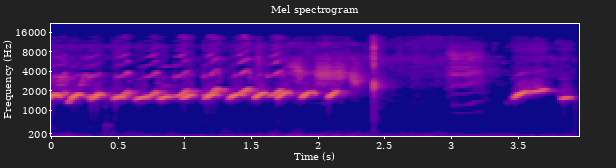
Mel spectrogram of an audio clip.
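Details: An Oriental white-eye delivers a long chain of quick, evenly spaced upslurred whistles as part of a song full of sharp 'isian' phrases, broken by a soft buzzy rattle before clear whistles resume.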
